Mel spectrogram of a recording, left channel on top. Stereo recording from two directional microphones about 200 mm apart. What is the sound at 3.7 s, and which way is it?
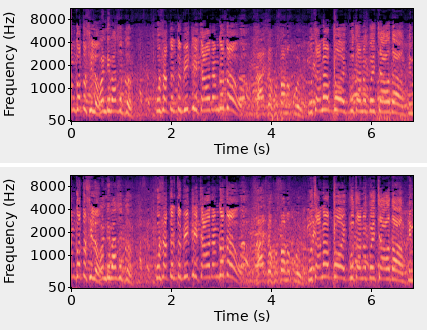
Speech, 35° right (ahead or behind).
